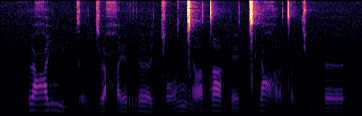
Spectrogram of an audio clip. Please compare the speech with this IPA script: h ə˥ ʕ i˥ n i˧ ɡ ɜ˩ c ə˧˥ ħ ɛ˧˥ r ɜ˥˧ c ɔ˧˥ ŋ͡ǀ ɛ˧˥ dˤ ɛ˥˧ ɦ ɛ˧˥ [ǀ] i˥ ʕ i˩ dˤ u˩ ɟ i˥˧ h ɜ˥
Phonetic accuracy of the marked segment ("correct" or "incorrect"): incorrect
